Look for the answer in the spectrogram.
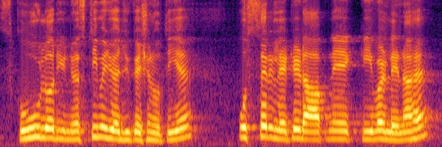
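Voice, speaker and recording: High-voiced Pakistani man teaching a class. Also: brisk, darkish tone. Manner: explains step by step, asks the class questions. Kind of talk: classroom lecture.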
